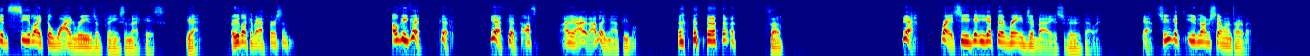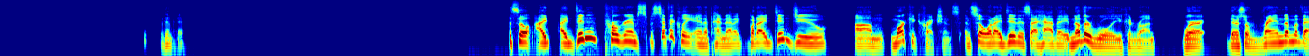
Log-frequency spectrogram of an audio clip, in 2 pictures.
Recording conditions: live audience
